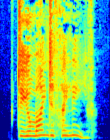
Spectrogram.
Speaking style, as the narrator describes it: she blurted out

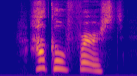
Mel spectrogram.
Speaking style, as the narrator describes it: said Annie cheerfully

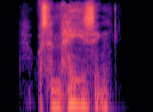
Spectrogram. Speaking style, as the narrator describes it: Whispered

